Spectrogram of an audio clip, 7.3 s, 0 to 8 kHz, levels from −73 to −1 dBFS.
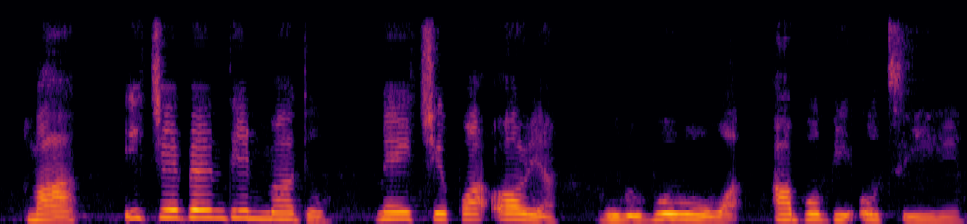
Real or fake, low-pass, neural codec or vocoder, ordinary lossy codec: fake; 7.2 kHz; codec, 16 kHz, 1.1 kbps, Voila-Tokenizer; none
